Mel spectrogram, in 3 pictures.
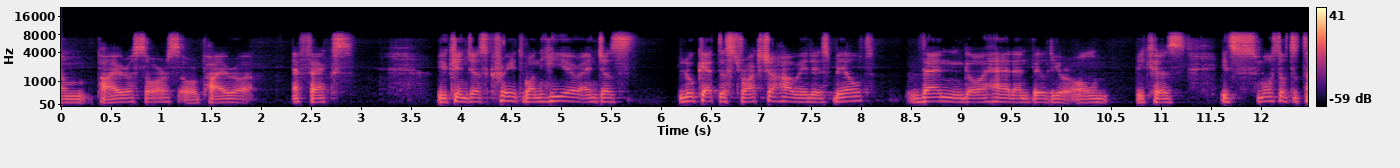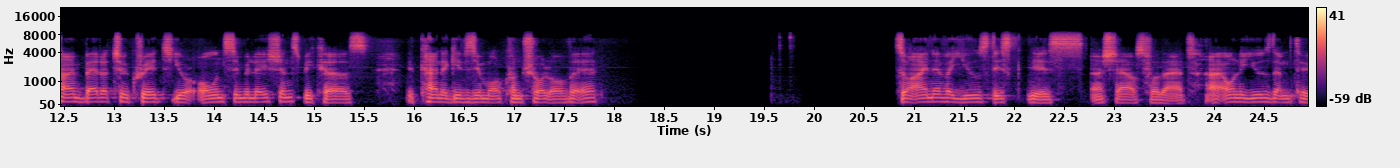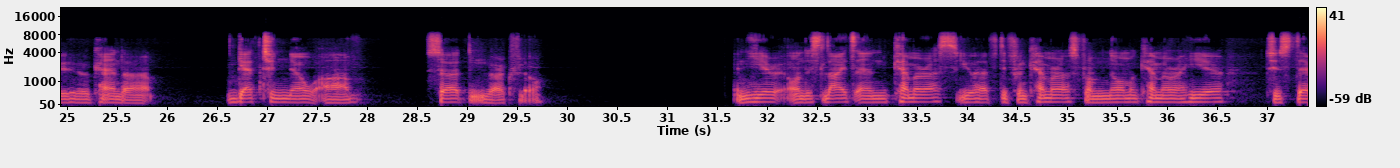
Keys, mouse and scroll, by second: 19.6 click.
